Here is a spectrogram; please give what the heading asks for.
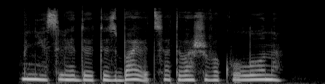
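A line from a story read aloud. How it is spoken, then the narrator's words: Whispered. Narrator (Russian): прошептала я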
